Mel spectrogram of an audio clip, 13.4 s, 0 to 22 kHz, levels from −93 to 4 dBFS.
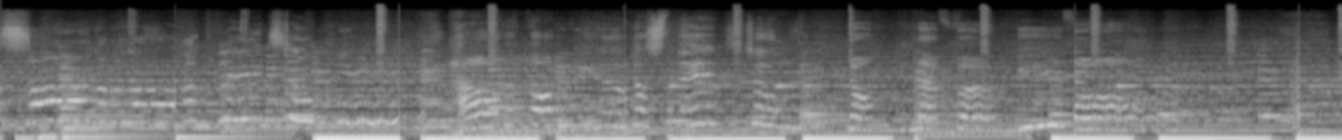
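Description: Abrupt skips at 1.74, 3.99, 6.24, 8.49, 10.74 and 12.99 s, each dropping roughly a third of a second: audio missing between chunks, likely from 2.5 s recording blocks.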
